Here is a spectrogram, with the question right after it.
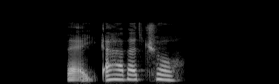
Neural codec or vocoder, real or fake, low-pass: none; real; 7.2 kHz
